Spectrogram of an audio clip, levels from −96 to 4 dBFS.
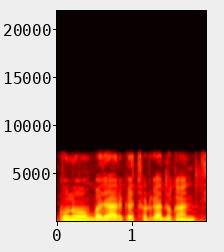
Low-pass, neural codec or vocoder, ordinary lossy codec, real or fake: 7.2 kHz; none; none; real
